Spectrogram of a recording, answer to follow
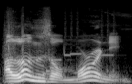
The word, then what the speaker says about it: Alonzo Mourning: So today's main character for the unboxing is Here's the standard way to pronounce it. Alonzo Mourning I'm not the one saying this.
